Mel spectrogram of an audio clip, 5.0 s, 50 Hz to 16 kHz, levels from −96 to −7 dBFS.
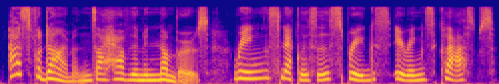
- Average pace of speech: Yes, average, 170 wpm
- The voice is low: No, very high, 255 Hz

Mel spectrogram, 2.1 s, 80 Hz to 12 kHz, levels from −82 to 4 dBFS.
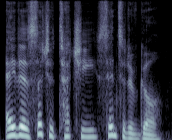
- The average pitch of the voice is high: No, medium, 155 Hz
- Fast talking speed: No, average, 195 wpm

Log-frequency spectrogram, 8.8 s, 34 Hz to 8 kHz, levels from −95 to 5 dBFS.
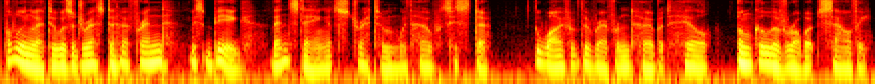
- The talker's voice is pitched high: No, low, 110 Hz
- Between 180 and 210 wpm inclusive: Yes, average, 190 wpm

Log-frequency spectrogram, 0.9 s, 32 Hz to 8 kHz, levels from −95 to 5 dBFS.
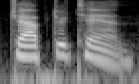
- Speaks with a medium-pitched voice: Yes, medium, 180 Hz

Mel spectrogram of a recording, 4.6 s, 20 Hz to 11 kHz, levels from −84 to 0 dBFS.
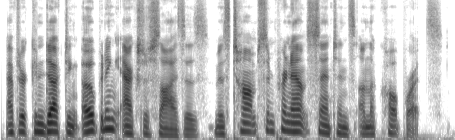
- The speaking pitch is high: No, low, 135 Hz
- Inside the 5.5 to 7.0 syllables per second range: Yes, 5.8 syllables/s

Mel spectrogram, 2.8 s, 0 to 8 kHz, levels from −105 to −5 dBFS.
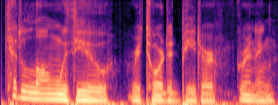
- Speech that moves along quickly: No, average, 150 wpm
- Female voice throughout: No, male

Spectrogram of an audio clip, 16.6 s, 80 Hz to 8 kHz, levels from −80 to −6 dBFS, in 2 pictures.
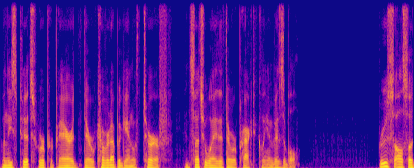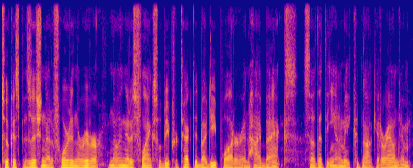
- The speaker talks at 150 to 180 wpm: No, average, 195 wpm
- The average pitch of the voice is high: No, low, 105 Hz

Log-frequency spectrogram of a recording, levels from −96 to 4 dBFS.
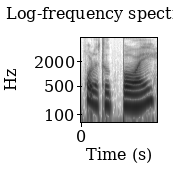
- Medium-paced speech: Yes, average, 155 wpm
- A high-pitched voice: No, medium, 180 Hz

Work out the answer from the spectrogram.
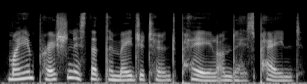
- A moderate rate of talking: No, fast, 215 wpm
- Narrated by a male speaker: No, female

